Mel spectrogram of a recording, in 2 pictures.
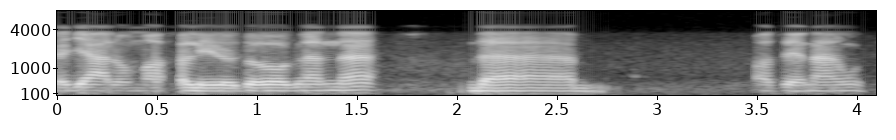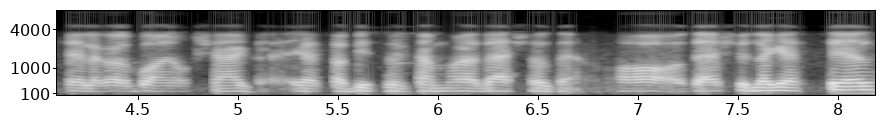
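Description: In a fairly low pitch, a man talks at a fairly slow pace. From Hungary, Szombathely. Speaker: professional footballer. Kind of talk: casual interview.

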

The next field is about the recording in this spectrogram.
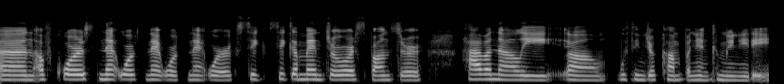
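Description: A woman speaks at a moderate pace with a fairly high pitch and a bright, sharp tone, the sound dry and close with no echo against a quiet background. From Colombia. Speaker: business analyst. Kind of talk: panel discussion.

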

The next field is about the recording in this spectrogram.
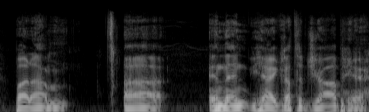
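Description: With an American accent, a man speaks in an unremarkable speaking voice at a fairly low pitch. His pace is moderate, and the recording is very clean with a silent background. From Boston. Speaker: comedian. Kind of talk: casual chat.

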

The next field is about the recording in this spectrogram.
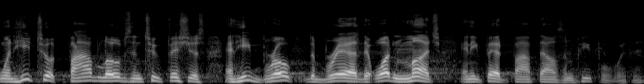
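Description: With a Southern US accent, this man talks at a moderate pace, his fairly high pitch carried by lively intonation. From US South. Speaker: pastor. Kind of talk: sermon. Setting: church. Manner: animated.

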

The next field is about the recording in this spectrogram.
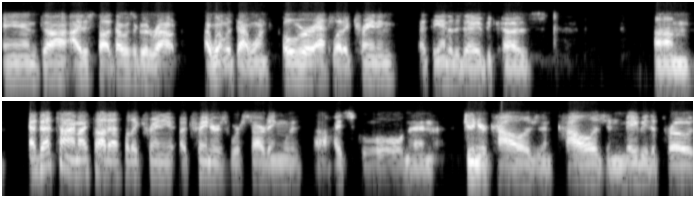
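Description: With an American accent, a man has an unremarkable speaking voice, a fairly low pitch, fairly even intonation and a moderate pace. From Cleveland, Ohio. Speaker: physical therapist. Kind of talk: casual interview.

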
